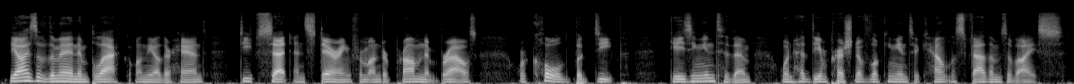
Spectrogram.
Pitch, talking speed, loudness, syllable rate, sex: 115 Hz, 205 wpm, -22 LUFS, 5.8 syllables/s, male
